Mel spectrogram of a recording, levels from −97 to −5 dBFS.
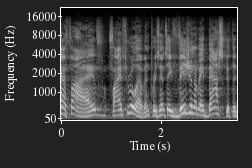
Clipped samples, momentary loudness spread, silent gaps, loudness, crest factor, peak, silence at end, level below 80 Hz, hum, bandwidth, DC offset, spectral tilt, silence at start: under 0.1%; 6 LU; none; -28 LUFS; 18 dB; -10 dBFS; 0 s; -80 dBFS; none; 16.5 kHz; under 0.1%; -3.5 dB/octave; 0 s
